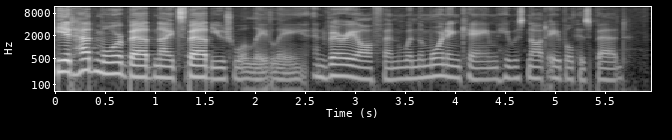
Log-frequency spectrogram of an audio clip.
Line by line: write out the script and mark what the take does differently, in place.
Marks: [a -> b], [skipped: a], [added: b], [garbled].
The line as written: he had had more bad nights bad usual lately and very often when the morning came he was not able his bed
he had had more bad nights bad usual lately and very often when the morning came he was not able his bed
